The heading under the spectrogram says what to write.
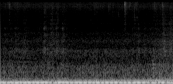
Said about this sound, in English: What kind of car is that? Well, it's a GTR. That's sweet.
